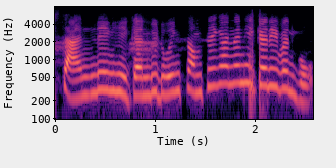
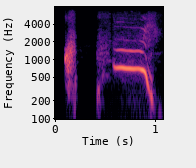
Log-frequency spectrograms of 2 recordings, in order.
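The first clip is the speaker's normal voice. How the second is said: praise. Real, not acted. Praising dog in high voice.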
